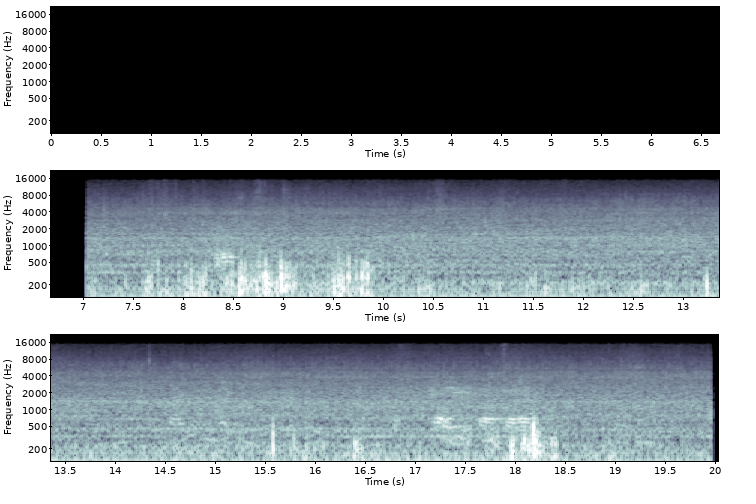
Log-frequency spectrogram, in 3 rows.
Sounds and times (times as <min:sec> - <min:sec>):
Vehicle: 0:07.1 - 0:20.0
Speech: 0:08.3 - 0:08.8, 0:14.5 - 0:15.4, 0:16.8 - 0:18.4.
